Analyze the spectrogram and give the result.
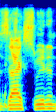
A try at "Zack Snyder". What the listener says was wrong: Zack Sweden? You just mixed the two together? You said Zack Sweden.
